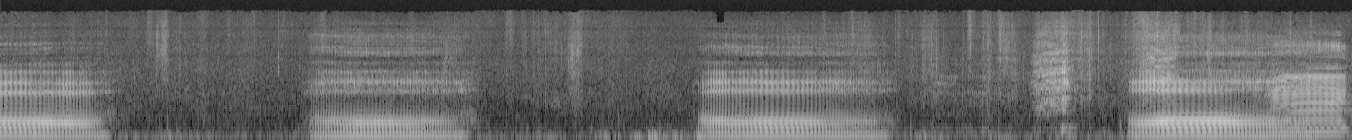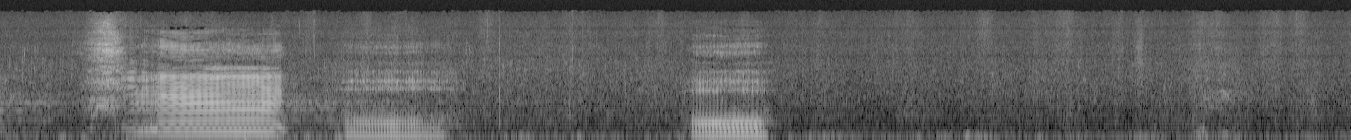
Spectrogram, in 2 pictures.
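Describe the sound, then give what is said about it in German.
Two cows moo repeatedly as they come running toward the speaker, a series of about seven loud, drawn-out bellowing calls rising and falling in pitch, separated by short pauses, with faint outdoor background noise between them. “Okay, da kommen zwei Kühe auf mich zugelaufen.”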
